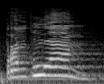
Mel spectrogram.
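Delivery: high, pointing the blame at her; Adam blaming. Acted. Adam answering God, pushing blame onto the woman. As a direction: shift the blame, pitched high.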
